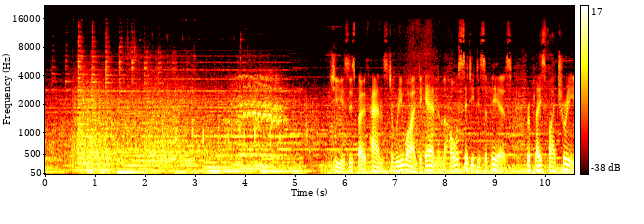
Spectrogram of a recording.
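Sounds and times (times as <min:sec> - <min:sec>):
horse hooves clip-clopping with horse-drawn carriages on a street: 0:00.0 - 0:06.5
horses neighing on a street: 0:02.6 - 0:05.8
speech: 0:05.8 - 0:10.5.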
